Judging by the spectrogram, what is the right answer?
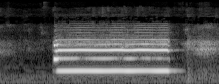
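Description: A single sustained soprano recorder note, a low D sharp, clear and steady, held for about a second with a soft breathy onset, played alone.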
